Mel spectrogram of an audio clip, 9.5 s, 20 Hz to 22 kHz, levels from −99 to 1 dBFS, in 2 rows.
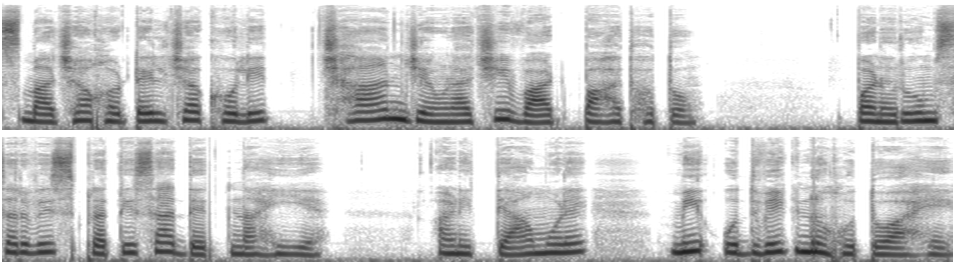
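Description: At 2.77 to 2.79 s, right after "जेवणाची वाट" and before "पाहत होतो", there's a quick stutter, and it comes back at 5.79 to 5.81 s, between "पण रूम सर्व्हिस प्रतिसाद" and "नाहीये आणि त्यामुळे मी", and again at 8.81 to 8.83 s, just after "नाहीये आणि त्यामुळे मी". That's overlapping chunks. The speech was handled in 3-second blocks, each starting 20 ms before the previous one finished, so that sliver plays twice at every join and gives a small click-stutter every three seconds.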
